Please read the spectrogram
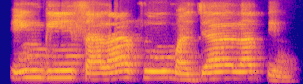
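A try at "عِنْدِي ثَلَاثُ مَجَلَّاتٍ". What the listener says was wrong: Setelahnya panjang. Kalau di kita lamnya nggak bertasydid ya, majalah.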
